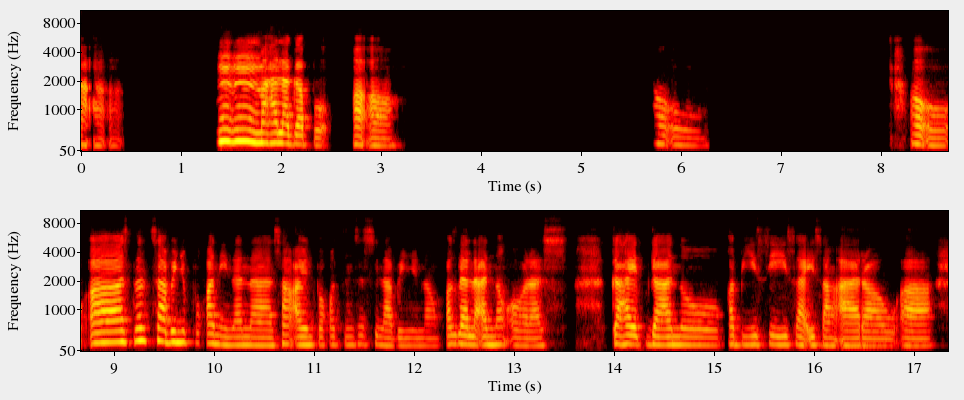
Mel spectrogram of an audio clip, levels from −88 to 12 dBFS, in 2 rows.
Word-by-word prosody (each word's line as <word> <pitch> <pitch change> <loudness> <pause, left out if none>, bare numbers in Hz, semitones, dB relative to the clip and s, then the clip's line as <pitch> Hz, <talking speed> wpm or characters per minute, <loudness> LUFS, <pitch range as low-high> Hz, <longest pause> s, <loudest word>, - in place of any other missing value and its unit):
ah, - - +1
oo. - - -12 1.0
Mmm, 270 -1 +8
mahalaga 225 -3 +4
po 175 - -7 0.3
oo. 175 -3 -1 2.6
Oo. 180 -5 -11 2.0
Oo, 175 -5 -2
ah, 245 +3 +5
sa 285 0 +2
sabi 260 -3 +2
niyo 245 - -5
po 230 - -19
kanina 190 -4 -3
na 180 -1 -4
sang-ayon 190 -2 -2
po 185 - -10
'ko 195 0 -14
din 190 0 -15
sa 200 - -15
sinabi 175 -3 -9
niyo 170 0 -15
ng 165 0 -14
pag-lalaan 200 -2 +1
ng 200 +1 -6
oras. 170 0 -7 0.5
Kahit 205 -1 +2
gaano 185 -2 -1
ka-busy 195 0 -7
sa 190 -3 -3
isang 180 -2 -4
araw, 170 -1 -1
ah, 165 0 -2
190 Hz, 115 wpm, -22 LUFS, 175-210 Hz, 2.6 s, Mmm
